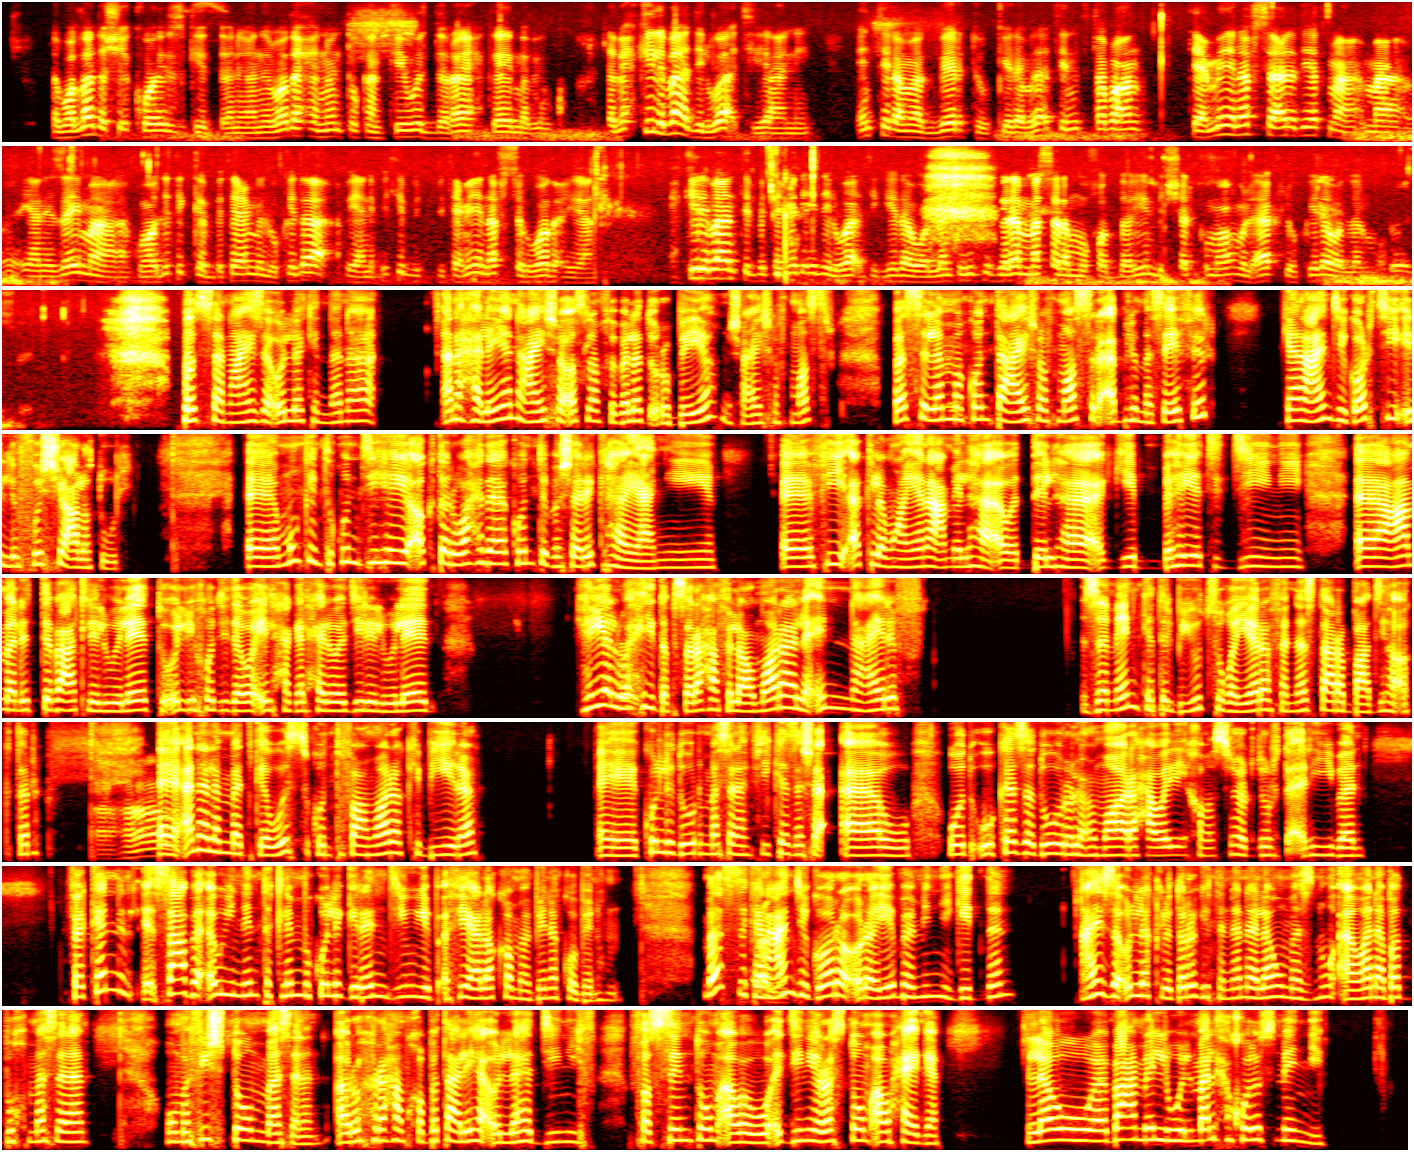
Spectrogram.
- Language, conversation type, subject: Arabic, podcast, ليش بنحب نشارك الأكل مع الجيران؟
- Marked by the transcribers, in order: tapping; unintelligible speech; unintelligible speech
